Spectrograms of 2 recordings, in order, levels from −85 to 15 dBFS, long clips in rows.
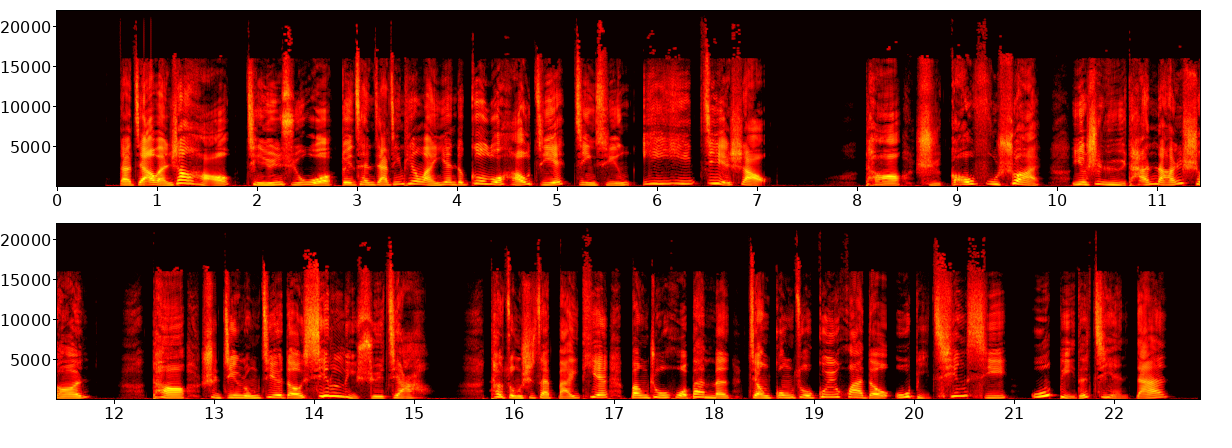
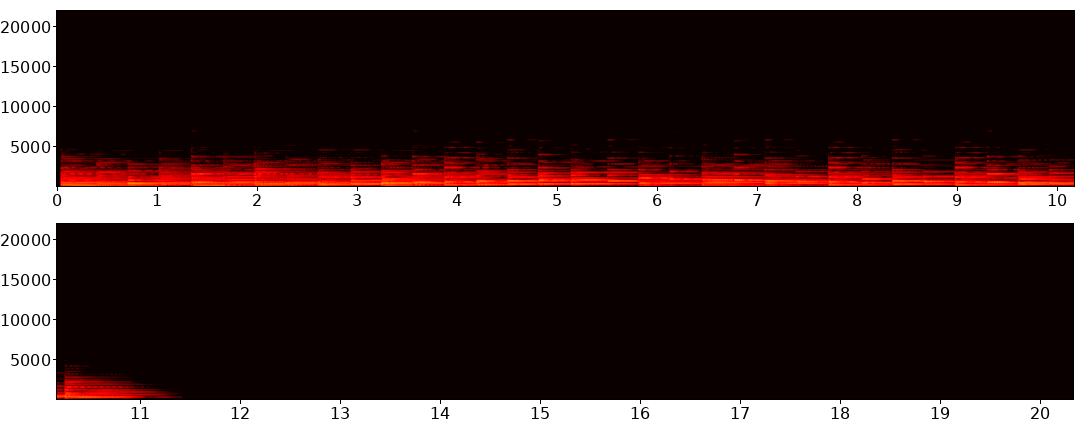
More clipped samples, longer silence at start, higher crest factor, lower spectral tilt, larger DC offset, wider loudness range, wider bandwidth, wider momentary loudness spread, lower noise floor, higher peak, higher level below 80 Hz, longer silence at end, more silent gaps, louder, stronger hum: neither; first, 0.65 s vs 0.05 s; about the same, 20 dB vs 16 dB; second, -2 dB/octave vs -6 dB/octave; neither; second, 3 LU vs 6 LU; first, over 20 kHz vs 6.2 kHz; first, 9 LU vs 5 LU; second, -63 dBFS vs under -90 dBFS; first, 0 dBFS vs -24 dBFS; first, -48 dBFS vs -74 dBFS; second, 0.35 s vs 9.2 s; neither; first, -19 LUFS vs -38 LUFS; neither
